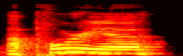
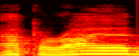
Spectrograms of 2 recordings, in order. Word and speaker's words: aporia: there we go so aoria or aporia depending on how you might pronounce it but this is where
